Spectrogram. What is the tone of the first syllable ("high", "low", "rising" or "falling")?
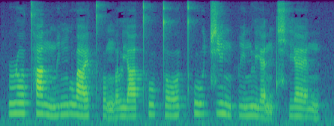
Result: high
